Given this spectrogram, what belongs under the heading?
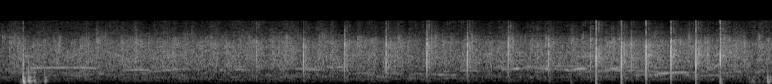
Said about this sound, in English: Clap your hands again unto the Lord in Jesus' name.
